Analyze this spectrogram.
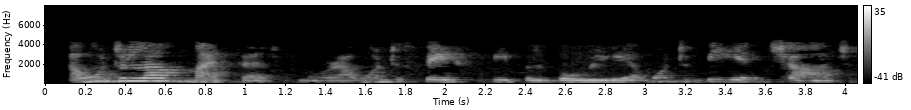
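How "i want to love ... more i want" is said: ordinary delivery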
